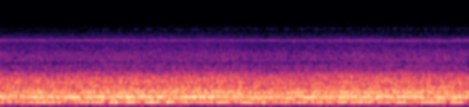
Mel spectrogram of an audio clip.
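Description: A steady, even whine holds one pitch over a constant rush of machinery; many hydraulic drive motors running normally under load.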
